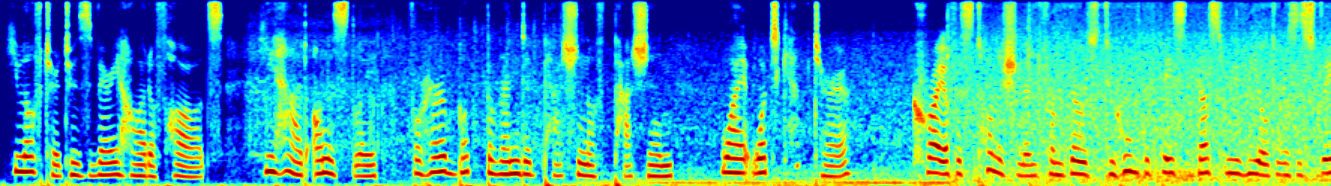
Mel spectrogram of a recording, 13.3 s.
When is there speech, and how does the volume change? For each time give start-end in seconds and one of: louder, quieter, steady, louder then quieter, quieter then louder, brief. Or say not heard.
0.1-13.2 steady.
